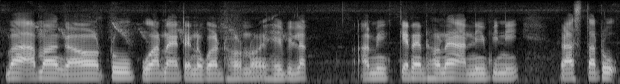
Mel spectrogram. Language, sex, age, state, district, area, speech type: Assamese, male, 60+, Assam, Dhemaji, rural, spontaneous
